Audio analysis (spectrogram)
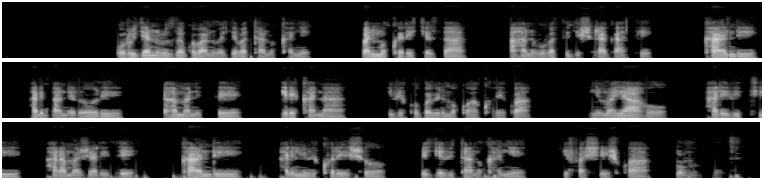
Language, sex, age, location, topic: Kinyarwanda, male, 36-49, Kigali, health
